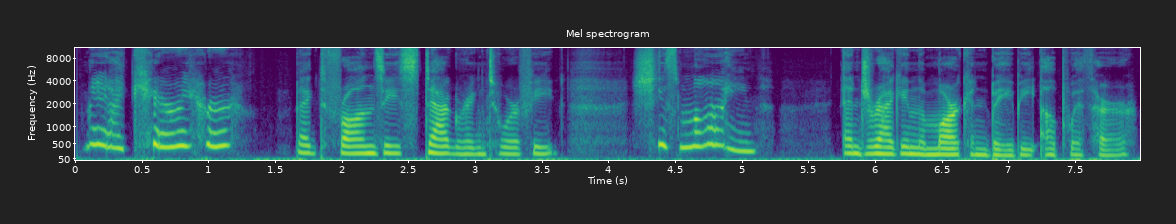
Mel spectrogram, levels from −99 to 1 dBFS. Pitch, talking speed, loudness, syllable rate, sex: 255 Hz, 135 wpm, -18 LUFS, 5.4 syllables/s, female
